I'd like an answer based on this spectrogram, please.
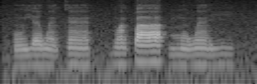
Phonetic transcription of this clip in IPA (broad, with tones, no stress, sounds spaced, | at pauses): ũ˨ j ɛ˧ w ɛ̃˨ k ɛ̃˧ | b ã˧ k͡p a˦ | m ũ˨ w ɛ̃˧ ɾ i˧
